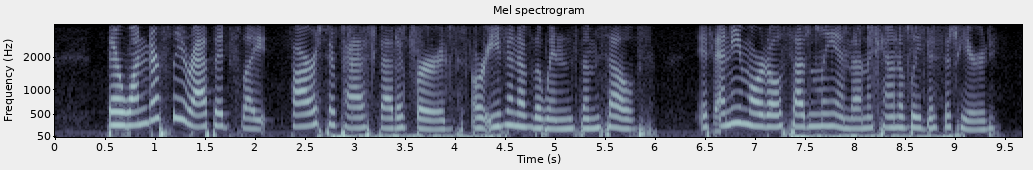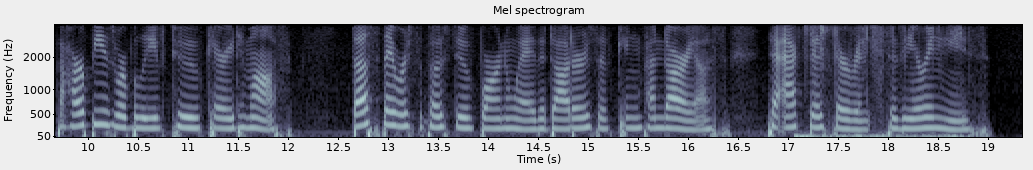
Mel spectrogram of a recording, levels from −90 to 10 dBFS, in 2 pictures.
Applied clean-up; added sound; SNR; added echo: neural mask model Resemble Enhance denoiser.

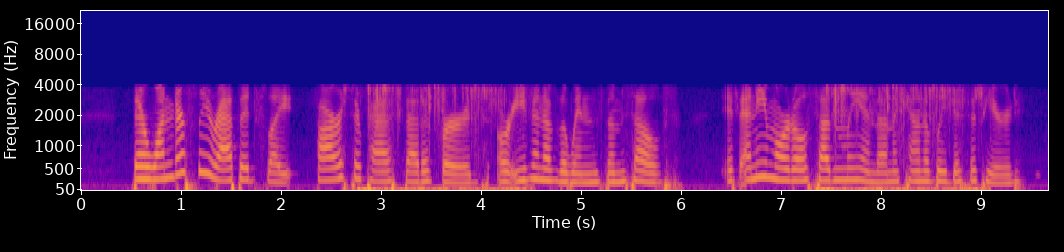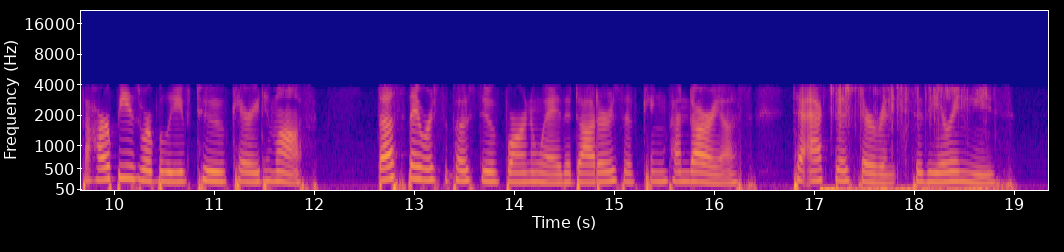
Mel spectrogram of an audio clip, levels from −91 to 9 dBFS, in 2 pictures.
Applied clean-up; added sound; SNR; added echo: none; Keys jangling; 1 dB; none.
